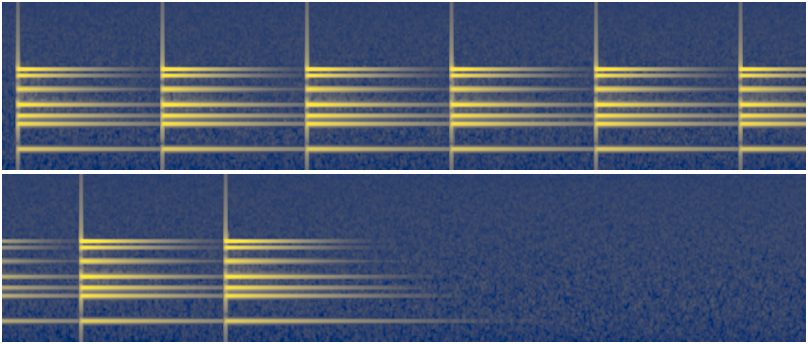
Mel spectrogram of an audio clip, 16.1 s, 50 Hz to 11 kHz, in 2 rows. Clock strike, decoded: 8

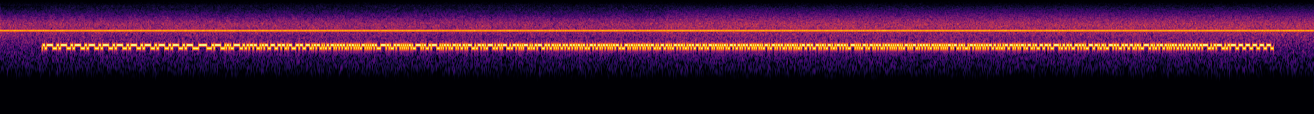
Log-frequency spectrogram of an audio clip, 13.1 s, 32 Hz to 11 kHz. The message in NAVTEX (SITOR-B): ZCZC DL04 GALE WARNING 230. NE 3 TO 4 EXPECTED SOON. NNNN

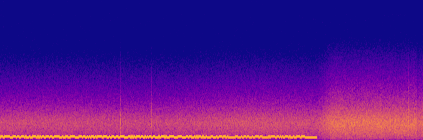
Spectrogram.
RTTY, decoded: … HAS TWO SENIOR SCHOOLS: CLAVERHAM

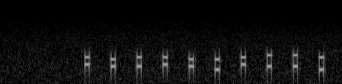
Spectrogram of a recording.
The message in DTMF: 0780710992

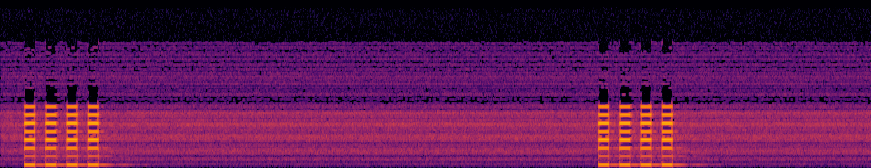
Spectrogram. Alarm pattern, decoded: temporal four

